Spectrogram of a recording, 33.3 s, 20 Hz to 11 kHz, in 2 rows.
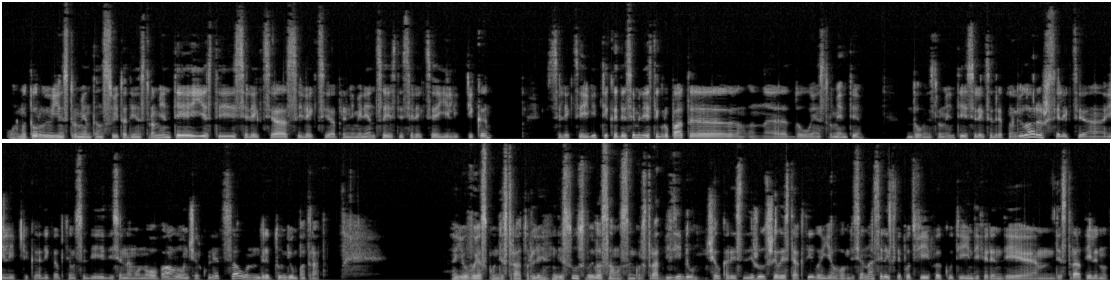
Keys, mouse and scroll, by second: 3.0-5.7 drag, 12.5 right click, 21.8 click, 24.7 click, 25.3 click.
